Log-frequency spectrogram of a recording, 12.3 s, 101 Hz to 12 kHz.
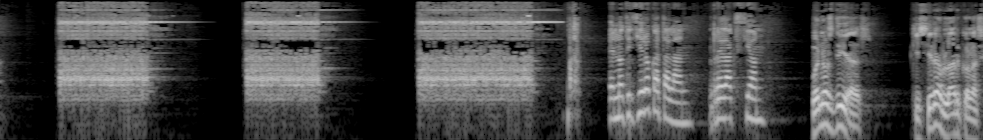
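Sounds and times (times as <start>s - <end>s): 
telephone ringing during outgoing call: 0.7s - 2.2s, 3.1s - 4.5s, 5.2s - 7.2s
speech: 7.6s - 9.6s, 10.2s - 12.2s.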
